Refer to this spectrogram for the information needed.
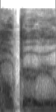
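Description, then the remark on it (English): A voice imitates a Swedish death-metal version of someone's voice, delivering a short phrase in a deep, guttural, growling style, split by a brief pause, loud with a rough, distorted texture. “the, Swedish death metal version”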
